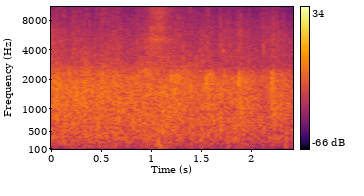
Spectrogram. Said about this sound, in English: Would you guys give her another round of applause?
